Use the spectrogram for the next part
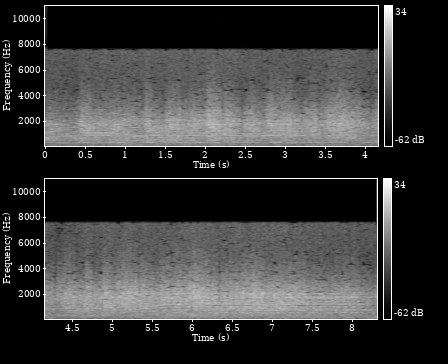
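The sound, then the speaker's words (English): A massive passenger train rolls in steadily, its continuous heavy rumble layered with a droning mechanical hum that holds at an even loudness throughout, with no voices. “The train rolls in.”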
